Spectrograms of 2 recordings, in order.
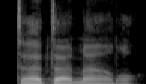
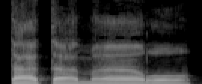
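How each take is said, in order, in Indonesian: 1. Bunyi t dilepas dengan hembusan napas yang terdengar. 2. Bunyi t dilepas tanpa hembusan napas yang terdengar. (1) "Bagian dari sifat hamas tetap di dipraktikkan" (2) "Ini salah. Karena menghilangkan sifat hamasnya"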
